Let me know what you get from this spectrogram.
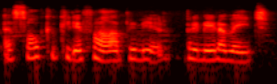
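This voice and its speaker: A young Brazilian woman with a cold, hoarse and stuffy-nosed, venting earnestly into her phone camera in a rambling casual vlog. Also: mid-range voice, steady tone, fairly quick. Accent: Brazilian Portuguese. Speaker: vlogger. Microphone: phone camera held close to the face.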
